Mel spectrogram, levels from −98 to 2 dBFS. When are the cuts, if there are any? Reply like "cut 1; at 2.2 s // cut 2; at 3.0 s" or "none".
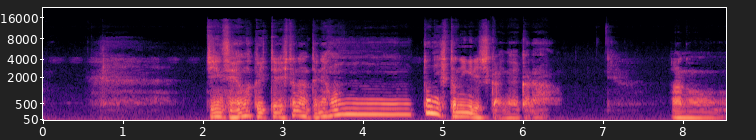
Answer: none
